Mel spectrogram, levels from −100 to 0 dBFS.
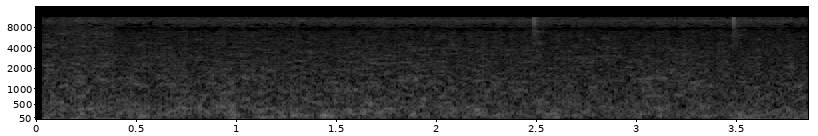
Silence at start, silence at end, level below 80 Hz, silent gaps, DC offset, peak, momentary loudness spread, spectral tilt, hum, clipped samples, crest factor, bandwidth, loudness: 0.05 s; 0 s; -78 dBFS; none; under 0.1%; -36 dBFS; 2 LU; -3 dB/octave; none; under 0.1%; 28 dB; 11.5 kHz; -62 LUFS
